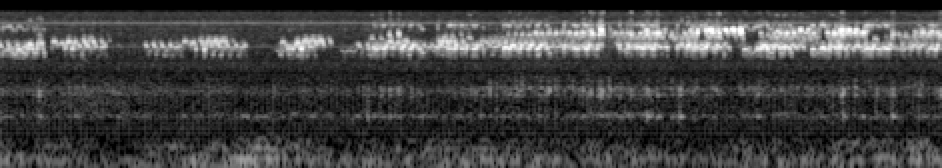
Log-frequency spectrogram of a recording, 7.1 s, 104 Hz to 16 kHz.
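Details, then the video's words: Young Common Swifts out of the nest on a very warm 30-degree day, a parent coming in to feed, recorded 27 June 2011: high buzzy trilling chatter in short bursts, swelling near the end, over a low steady hum. "Common Swift young out of the nest, warm, feeding"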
